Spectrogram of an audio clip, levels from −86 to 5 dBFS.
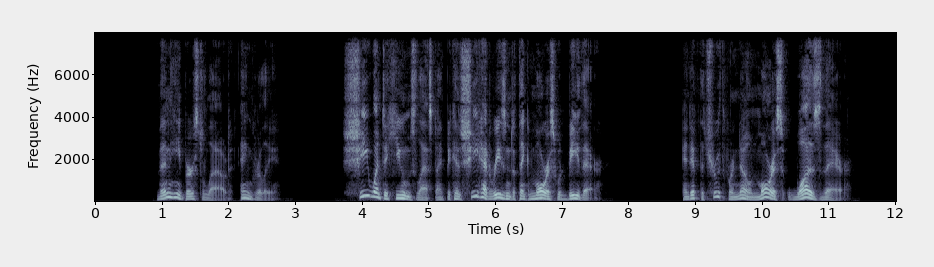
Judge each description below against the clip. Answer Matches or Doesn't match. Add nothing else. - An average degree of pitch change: Doesn't match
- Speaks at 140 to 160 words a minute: Matches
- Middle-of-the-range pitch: Doesn't match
